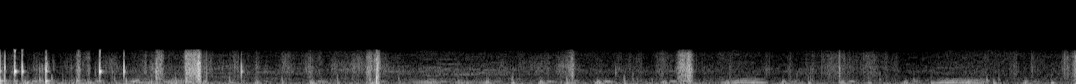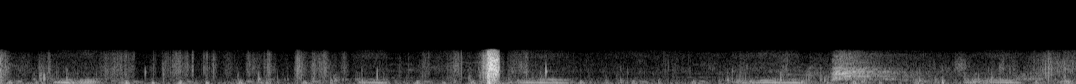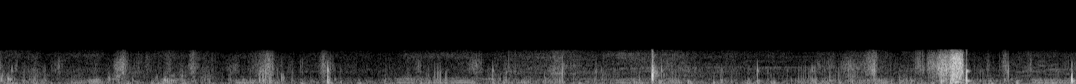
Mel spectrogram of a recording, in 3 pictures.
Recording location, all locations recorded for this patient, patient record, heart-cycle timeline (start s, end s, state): mitral valve (MV)
mitral valve (MV)
#Age: Child
#Sex: Male
#Height: 94.0 cm
#Weight: 15.7 kg
#Pregnancy status: False
#Murmur: Unknown
#Murmur locations: nan
#Most audible location: nan
#Systolic murmur timing: nan
#Systolic murmur shape: nan
#Systolic murmur grading: nan
#Systolic murmur pitch: nan
#Systolic murmur quality: nan
#Diastolic murmur timing: nan
#Diastolic murmur shape: nan
#Diastolic murmur grading: nan
#Diastolic murmur pitch: nan
#Diastolic murmur quality: nan
#Outcome: Abnormal
#Campaign: 2014 screening campaign
0.00	2.54	unannotated
2.54	2.64	S1
2.64	2.80	systole
2.80	2.88	S2
2.88	3.08	diastole
3.08	3.19	S1
3.19	3.36	systole
3.36	3.44	S2
3.44	3.68	diastole
3.68	3.78	S1
3.78	3.96	systole
3.96	4.04	S2
4.04	4.26	diastole
4.26	4.37	S1
4.37	4.58	systole
4.58	4.66	S2
4.66	4.84	diastole
4.84	4.94	S1
4.94	5.10	systole
5.10	5.19	S2
5.19	5.40	diastole
5.40	5.50	S1
5.50	5.68	systole
5.68	5.76	S2
5.76	5.96	diastole
5.96	32.29	unannotated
